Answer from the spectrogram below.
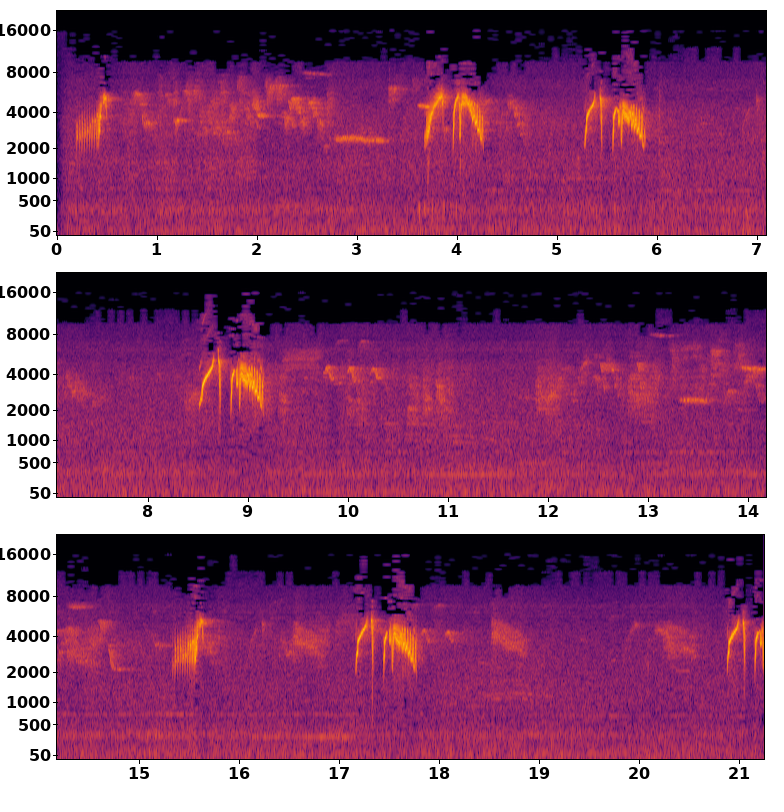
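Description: Willow flycatcher song recorded at the Kern River Preserve in Southern California: sharp, buzzy two-part phrases repeat every few seconds, with softer rising call notes at the beginning and between them, over a steady background hiss of insects.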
